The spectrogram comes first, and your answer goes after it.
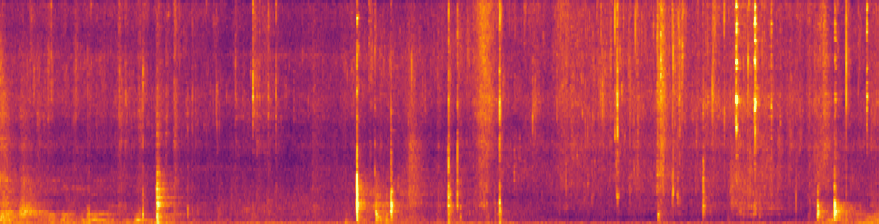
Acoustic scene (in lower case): restaurant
